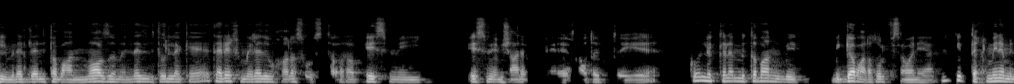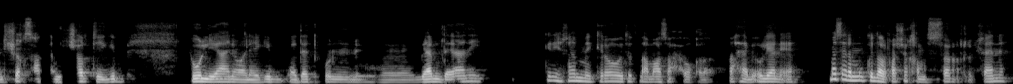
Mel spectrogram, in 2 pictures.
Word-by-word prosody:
الميلاد، 115 0 +1
لأن 120 0 +4
طبعًا 120 -3 +1
معظم 125 +2 +3
الناس 130 +4 0
بتقول 130 +1 0
لك 125 0 -3
إيه، 130 +2 -2
تاريخ 145 -2 +1
ميلادي 130 +1 +2
وخلاص 125 +1 -4
ويستقرب، 115 0 -6
اسمي، 115 -4 -1 0.5
اسم 125 0 +1
مش 110 0 -4
عارف 115 +1 -1 0.6
خطيبتي، 105 -1 -5 0.3
كُلّ 175 -1 +2
الكلام 150 -2 +1
ده 140 - +1
طبعًا 150 -2 +2
بيت 115 -1 -2 0.3
بيتجاب 130 +3 +7
على 115 -2 +1
طول 125 +1 -1
في - - -15
ثواني 110 -1 -1
يعني، 100 0 -7
ممكن 180 +1 -1
تخمينة 145 +1 +3
من 120 -3 +1
شخص 115 - -1
حتى 125 0 -5
مش 115 - -1
شرط 140 -2 0
يجيب 125 +2 0 0.7
Tool 140 0 +10
يعني 120 -1 +5
ولا 110 -1 +2
يجيب 115 +2 -2
أداة 120 +2 +2
تكون 115 -1 -4 0.7
جامدة 120 -1 +5
يعني، 135 +2 0 0.6
ممكن 185 -2 -5
يخمن 155 -3 +1
كده 135 +2 -1
وتطلع 135 -2 -1
معاه 120 0 0
صح 120 - -8
وخلاص، - - -7 0.2
فإحنا - - -1
بنقول 135 - +1
يعني 130 -4 +4
إيه 115 0 -7 0.2
مثلًا 240 -5 +5
ممكن 180 -4 +3
14 135 +2 +3
15 120 +2 -5
خانة 140 +1 -1
125 Hz, 180 wpm, -23 LUFS, 115-140 Hz, 0.7 s, Tool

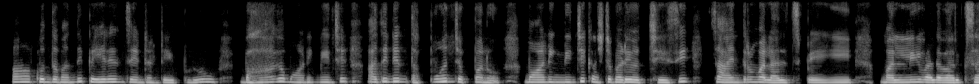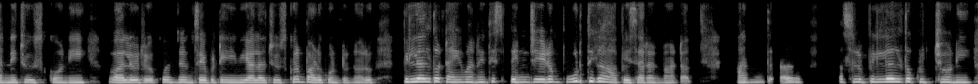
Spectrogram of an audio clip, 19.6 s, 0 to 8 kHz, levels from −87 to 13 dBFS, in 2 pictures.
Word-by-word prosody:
ఆ! - - 0 0.2
కొంతమంది 235 -1 0
పేరెంట్స్ 240 -1 +1
ఏంటంటే, 205 -2 -4
ఇప్పుడు 205 +3 -5 0.5
బాగా 225 +8 -3
మార్నింగ్ 215 0 -6
నుంచి 220 +5 -4 0.3
అది 280 +4 -1
నేను 285 -2 +1
తప్పు 200 +7 -8
అని 275 - -3
చెప్పను. 225 -5 -2 0.4
మార్నింగ్ 225 -1 -1
నుంచి 225 +6 -1
కష్టపడి 230 0 +2
ఒచ్చేసి, 210 +2 -2 0.3
సాయంత్రం 225 0 -1
వాళ్ళు 215 -2 +3
అలసిపోయి, 100 - -1 0.4
మళ్ళీ 215 +1 +1
వాళ్ళ 215 0 +5
వర్క్స్ 205 +2 0
అన్నీ 205 0 0
చూసుకొని, 205 -1 -2 0.4
వాళ్ళు 215 0 +6
రు 110 - +3
కొంచెం 220 -1 0
సేపు 210 0 +3
టీవీ 205 0 +1
అలా 205 0 +4
చూసుకొని 215 +3 -3
పడుకుంటున్నారు. 210 -1 -1 0.3
పిల్లలతో 280 +2 +8
టైం 230 0 -1
అనేది 230 +5 -3
స్పెండ్ 230 -3 +1
చేయడం 245 0 +3
పూర్తిగా 295 0 +4
ఆపేశారన్నమాట. 205 -2 -2 0.6
అంత 220 +2 -7 0.2
ఆహ్, 115 -1 0 0.4
అసలు 250 +1 -3
పిల్లలతో 270 +2 +7
కూర్చొని, 220 -1 -1
215 Hz, 140 wpm, -22 LUFS, 205-240 Hz, 0.6 s, పిల్లలతో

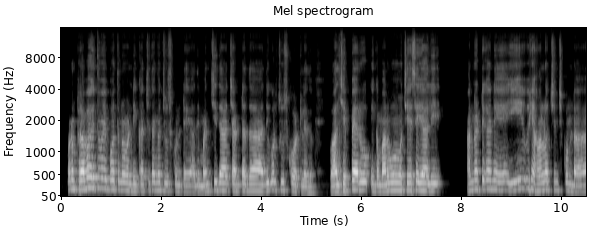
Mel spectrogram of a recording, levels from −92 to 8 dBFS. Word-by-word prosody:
మనం 195 - 0
ప్రభావితం 225 +4 +6
అయిపోతున్నామండి 180 -5 -2
ఖచ్చితంగా 170 +3 -5
చూసుకుంటే. 150 -3 -8
అది 130 0 -7
మంచిదా, 150 +5 -1 0.2
చెడ్డదా! 155 +1 0
అది 145 +3 -1
గూడా 180 -1 -4
చూసుకోవట్లేదు. 145 -7 -5 0.4
వాళ్ళు 140 +2 +4
చెప్పారు. 180 +4 +7 0.2
ఇంక 150 - -5
మనమూ 160 +4 +3 0.2
చేసేయాలి. 165 -1 +1 0.7
అన్నట్టుగానే 195 +1 -2 0.3
ఏవీ 200 +1 -6 0.2
ఆలోచించకుండా 170 -5 -4
170 Hz, 110 wpm, -22 LUFS, 155-185 Hz, 0.7 s, చెప్పారు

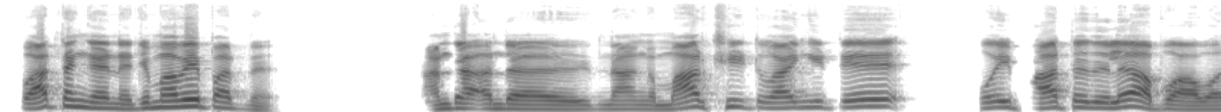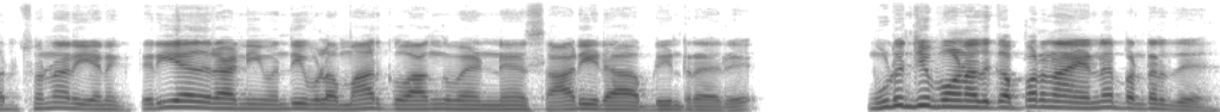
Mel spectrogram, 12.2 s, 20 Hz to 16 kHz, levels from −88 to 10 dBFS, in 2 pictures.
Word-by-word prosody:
பார்த்தங்க. 215 -6 +2
நெஜமாவே 195 +9 +4
பார்த்தேன். 130 - -5 0.8
அந்த 150 +3 -2
அந்த 150 0 -2 0.5
நாங்க 140 -1 -4
மார்க் 210 - 0
ஷீட் 215 -3 -7
வாங்கிட்டு 195 +2 -2 0.6
போய் 195 +2 -2 0.2
பார்த்ததில 185 0 0
அப்போ 145 0 -3
அவர் 130 +1 -4
சொன்னாரு, 165 +1 -2
"எனக்குத் 135 0 -8
தெரியாதுரா 180 -1 +3
நீ - - -2
வந்து 150 +3 -2
இவ்வளோ 145 -1 0
மார்க் 150 -2 -1
வாங்குவேன்னு. 140 -2 -1 0.2
ஸாரிடா!" 130 +1 +1
அப்படீன்றாரு. 115 -2 -4 0.7
முடிஞ்சு 240 +5 +3
போனதக்கப்பறம் 205 0 +4
நான் 180 -2 +7
என்ன 195 +3 0
பண்றது? 145 -8 -2
160 Hz, 140 wpm, -26 LUFS, 135-195 Hz, 0.8 s, நான்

